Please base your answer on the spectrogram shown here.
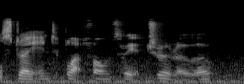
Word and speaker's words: Truro: into platform three at Truro you probably pronounce it like churro was in city of churro the locomotive but yeah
